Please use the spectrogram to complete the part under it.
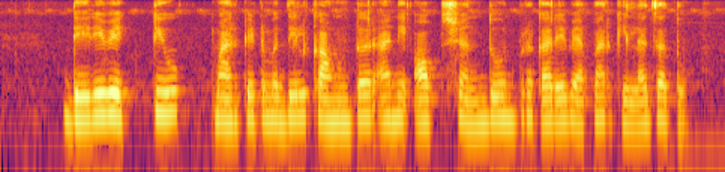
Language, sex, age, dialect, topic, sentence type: Marathi, female, 36-40, Varhadi, banking, statement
